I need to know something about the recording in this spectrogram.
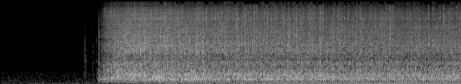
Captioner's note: blender whirring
